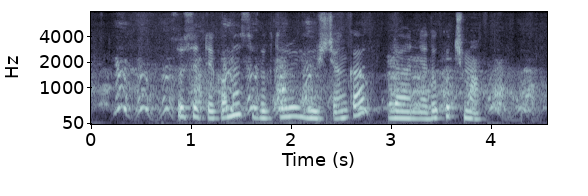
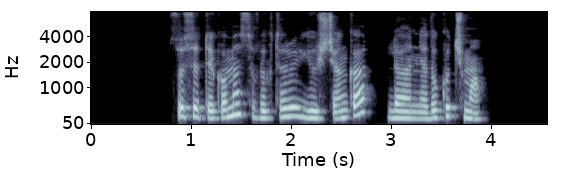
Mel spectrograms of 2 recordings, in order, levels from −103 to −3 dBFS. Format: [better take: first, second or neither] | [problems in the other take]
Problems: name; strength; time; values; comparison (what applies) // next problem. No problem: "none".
second | background sound (Bark); 6 dB below the speech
